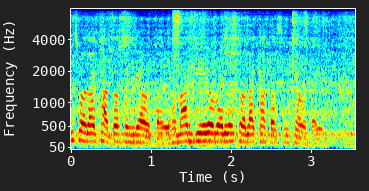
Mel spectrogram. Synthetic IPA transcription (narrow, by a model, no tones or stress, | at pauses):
nsʋəlakʰat̪asəŋkʰjaɦot̪aeɦəmaɾd͡ʑʱiɾobələnsʋəlakʰat̪asə̃ŋkʰjaɦot̪ae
